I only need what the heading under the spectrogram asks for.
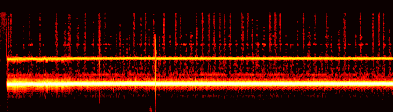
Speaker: this was purely having done the lubrication and this sounds pretty good now I have heard people say there's possibly a bit of flutter on it but I think that's more down to the OBS than recording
